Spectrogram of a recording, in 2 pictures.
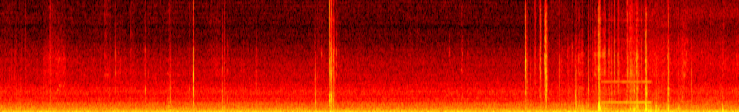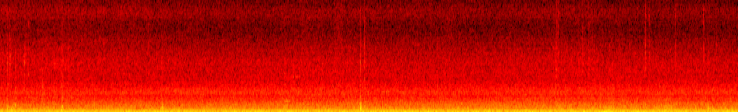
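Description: Steady low rumble of a car running, heard from inside the vehicle, with a few clicks and a short electronic beep about twelve seconds in, after which a steady hum comes up.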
